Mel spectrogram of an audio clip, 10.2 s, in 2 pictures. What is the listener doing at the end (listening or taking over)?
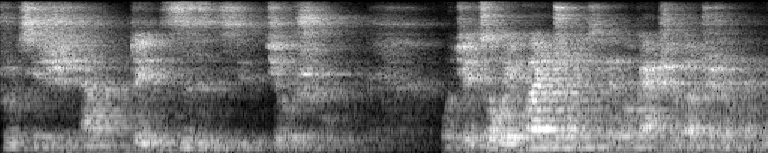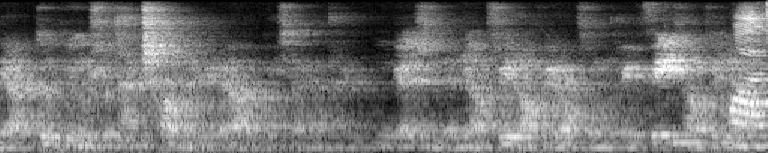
taking over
